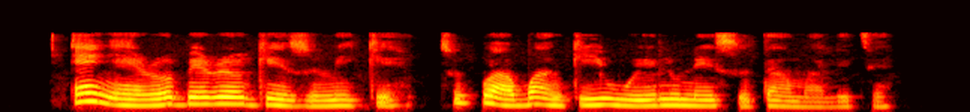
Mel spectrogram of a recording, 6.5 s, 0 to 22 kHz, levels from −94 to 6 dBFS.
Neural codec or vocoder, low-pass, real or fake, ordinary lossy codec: none; 7.2 kHz; real; none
